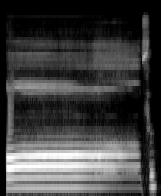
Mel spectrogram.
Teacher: زبان کی جڑ کا آخر جو کوے کے پاس ہے جب اوپر کے تالو سے لگے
